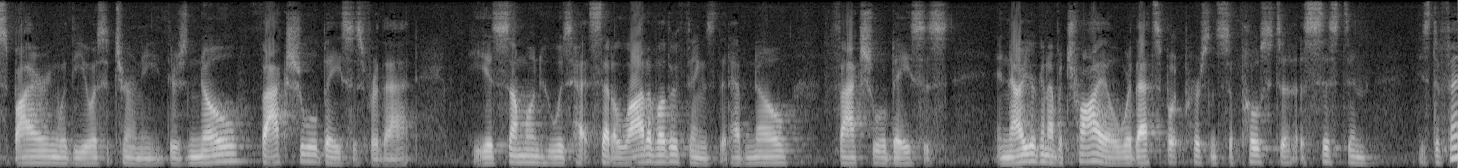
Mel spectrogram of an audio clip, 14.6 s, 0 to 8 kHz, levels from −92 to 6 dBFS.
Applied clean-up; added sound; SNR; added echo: none; none; none; none.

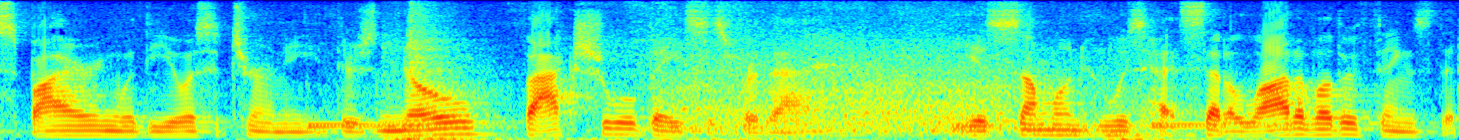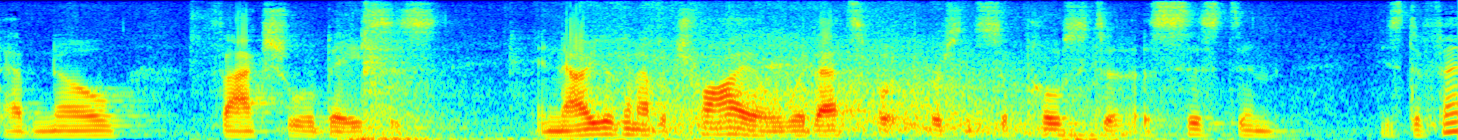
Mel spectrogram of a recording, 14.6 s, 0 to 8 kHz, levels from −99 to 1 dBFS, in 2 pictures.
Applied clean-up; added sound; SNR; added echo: none; Ringtone + Sliding door; 10 dB; none.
